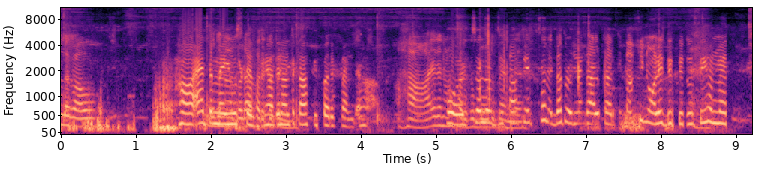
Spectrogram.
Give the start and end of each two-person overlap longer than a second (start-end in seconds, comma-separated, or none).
1.9-3.4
